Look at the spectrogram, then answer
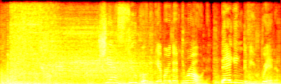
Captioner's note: rhythmic action music; lasers whooshing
